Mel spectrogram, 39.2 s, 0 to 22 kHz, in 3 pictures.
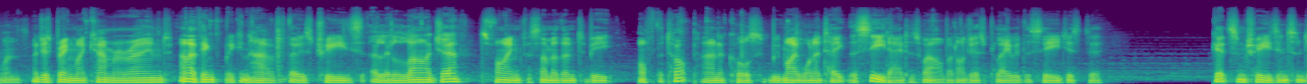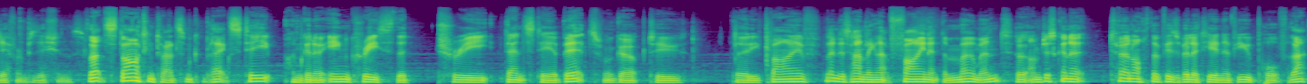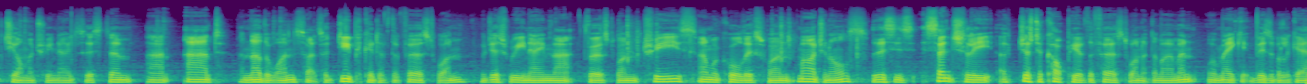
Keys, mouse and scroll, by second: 0.2 g, 0.8 click, 1.5 r, 1.6-2.1 scroll up 1, 2.1 click, 4.7 click, 7.8 shift+middle click, 9.3 click, 13.8 middle click, 14.2-14.6 scroll up 1, 16.0 click, 20.2 KP_3, 20.4 KP_5, 20.7 KP_Enter, 21.2 middle click, 21.6 scroll down 1, 23.0 scroll up 1, 23.1 scroll down 1, 24.2 click, 28.8 click, 32.3-34.2 typing, 33.0 click, 34.6 KP_Enter, 34.8 click.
